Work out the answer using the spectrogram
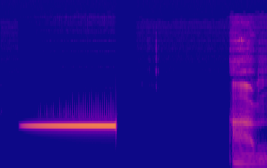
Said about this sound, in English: Let's bleep this.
